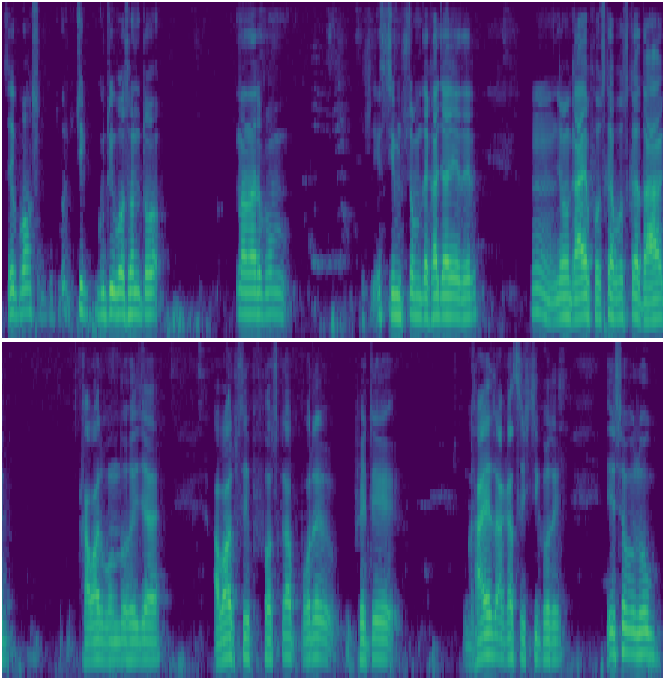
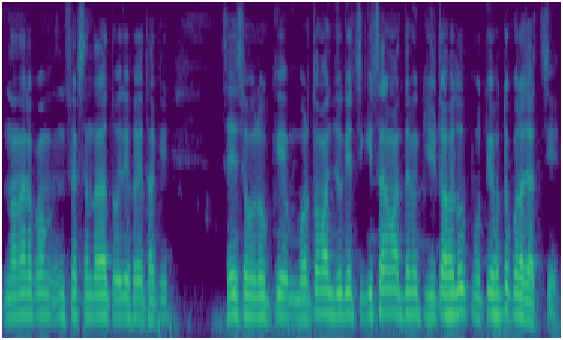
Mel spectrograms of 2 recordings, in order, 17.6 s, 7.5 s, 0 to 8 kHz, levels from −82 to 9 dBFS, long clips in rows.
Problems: none marked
